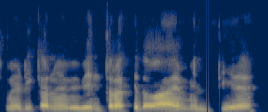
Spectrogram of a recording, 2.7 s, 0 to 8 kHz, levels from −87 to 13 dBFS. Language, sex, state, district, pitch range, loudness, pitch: Hindi, male, Bihar, Jahanabad, 125-130 Hz, -18 LUFS, 130 Hz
